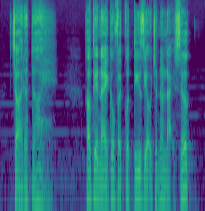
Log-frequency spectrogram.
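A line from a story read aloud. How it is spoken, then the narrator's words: Mumbled. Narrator (Vietnamese): miệng lẩm bẩm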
